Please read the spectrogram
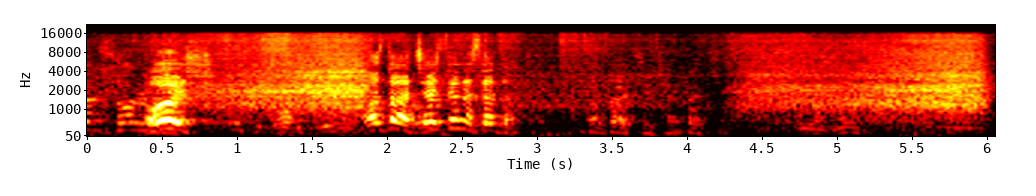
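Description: Men's short shouts, a loud one about half a second in and a quick string of calls around two seconds, with two stretches of steady hiss, the second swelling and cutting off abruptly at the end.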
